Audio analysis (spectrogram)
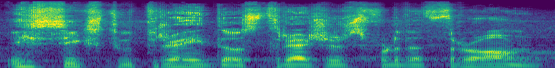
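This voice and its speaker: Actor as a very deep, imperious scheming villain. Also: male voice, steady tone, slight background noise, natural voice. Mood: cold, calculating. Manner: deliberate, imperious, silky menace. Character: cold, scheming Templar villain, a calculating man of ambition. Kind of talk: video game dramatic acting.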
